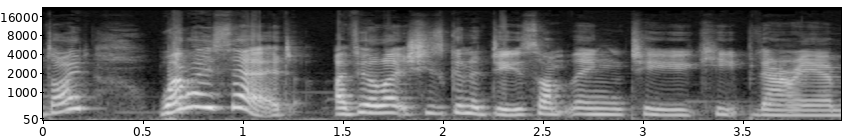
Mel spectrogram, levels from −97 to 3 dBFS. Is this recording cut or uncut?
uncut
